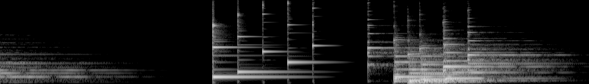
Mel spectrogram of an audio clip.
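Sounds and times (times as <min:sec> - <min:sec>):
musical organic UI sound effects for a building game: 0:02.2 - 0:04.6.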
